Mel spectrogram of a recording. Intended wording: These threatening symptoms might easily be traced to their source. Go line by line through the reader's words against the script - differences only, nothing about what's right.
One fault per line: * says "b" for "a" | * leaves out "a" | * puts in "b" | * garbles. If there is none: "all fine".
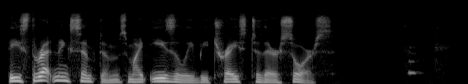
all fine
